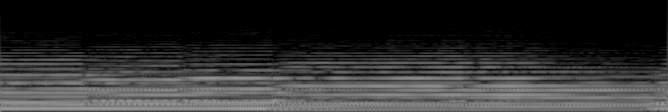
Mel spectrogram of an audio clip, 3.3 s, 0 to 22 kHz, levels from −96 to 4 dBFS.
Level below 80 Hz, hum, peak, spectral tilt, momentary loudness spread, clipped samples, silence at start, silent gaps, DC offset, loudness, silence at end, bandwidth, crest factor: -80 dBFS; none; -26 dBFS; -9.5 dB/octave; 4 LU; under 0.1%; 0 s; none; under 0.1%; -39 LUFS; 0 s; 4.8 kHz; 12 dB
